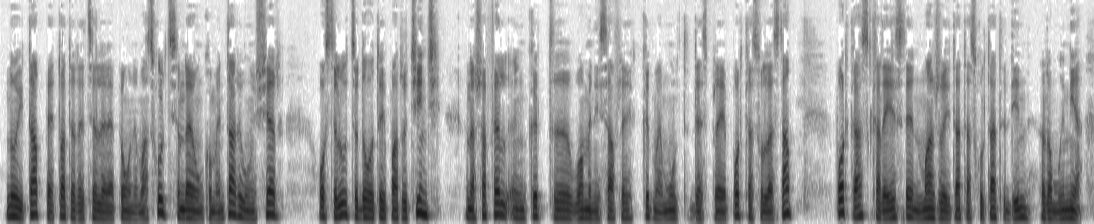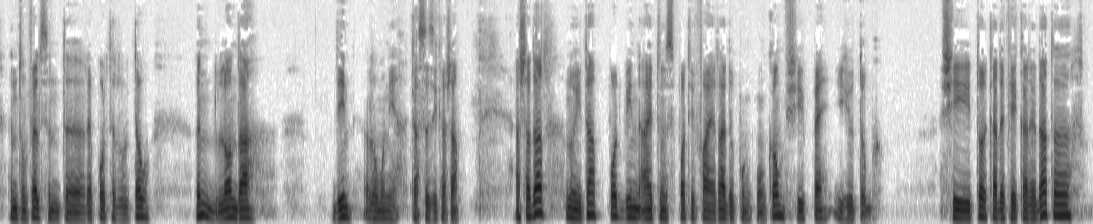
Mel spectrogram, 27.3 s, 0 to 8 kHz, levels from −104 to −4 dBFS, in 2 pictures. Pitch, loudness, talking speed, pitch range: 105 Hz, -24 LUFS, 160 wpm, 95-125 Hz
